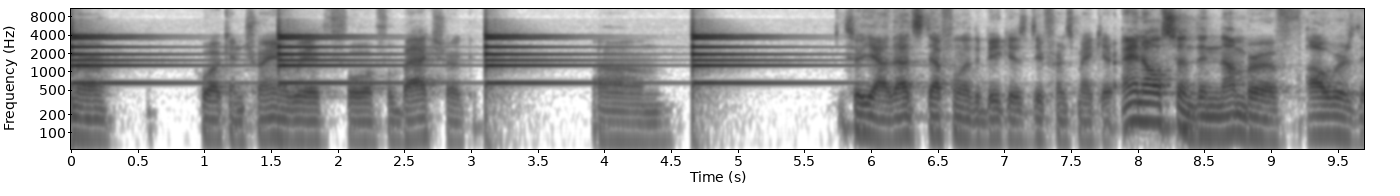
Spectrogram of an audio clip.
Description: Clock strike, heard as a bell, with room echo and speech in English. 4. Four o'clock.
